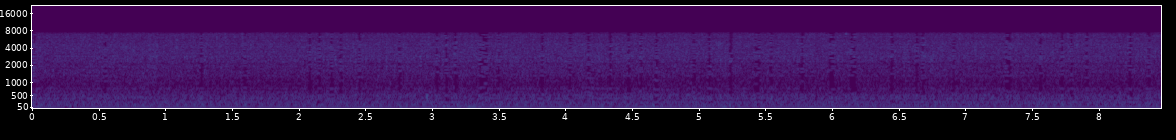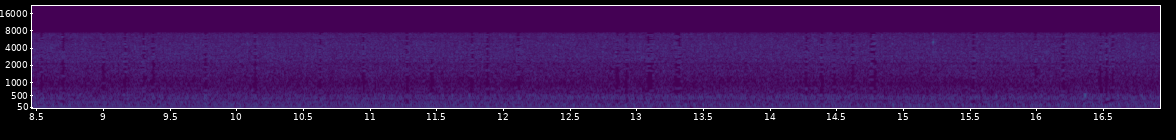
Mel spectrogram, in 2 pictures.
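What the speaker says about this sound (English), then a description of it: "We can hear the engine's not happy, starting to run out of fuel." Engine of a Vans RV-6 light aircraft on a ground run as it runs short of fuel, a steady droning roar with broadband hiss holding at an even level throughout, close and continuous with no talk.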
